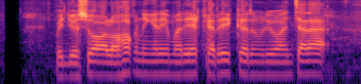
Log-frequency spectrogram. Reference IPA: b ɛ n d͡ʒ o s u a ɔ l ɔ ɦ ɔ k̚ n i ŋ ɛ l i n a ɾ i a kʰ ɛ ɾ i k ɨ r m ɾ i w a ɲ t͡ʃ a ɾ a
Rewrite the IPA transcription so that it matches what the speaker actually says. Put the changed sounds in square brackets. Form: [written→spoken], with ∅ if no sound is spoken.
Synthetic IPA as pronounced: b ɛ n d͡ʒ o s u a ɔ l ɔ ɦ ɔ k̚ n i ŋ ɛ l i [n→m] a ɾ i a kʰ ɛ ɾ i k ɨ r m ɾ i w a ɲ t͡ʃ a ɾ a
